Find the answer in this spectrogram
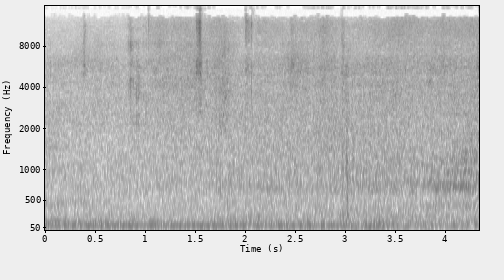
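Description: A steady low rumble with an even background haze, with a few faint knocks scattered through it.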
